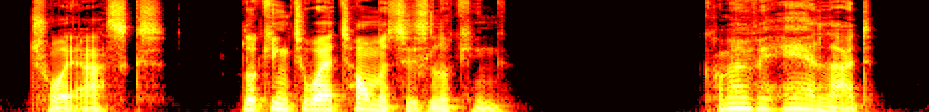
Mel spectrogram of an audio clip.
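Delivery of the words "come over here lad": quiet, soft, gently spoken. [name] speaks to Thomas as he spots a predator bird, quietly. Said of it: "[name] says quietly".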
